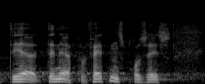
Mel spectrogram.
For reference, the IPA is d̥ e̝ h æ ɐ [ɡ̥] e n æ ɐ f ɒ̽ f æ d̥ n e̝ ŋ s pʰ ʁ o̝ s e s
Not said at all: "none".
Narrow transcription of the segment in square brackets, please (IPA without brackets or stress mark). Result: d̥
